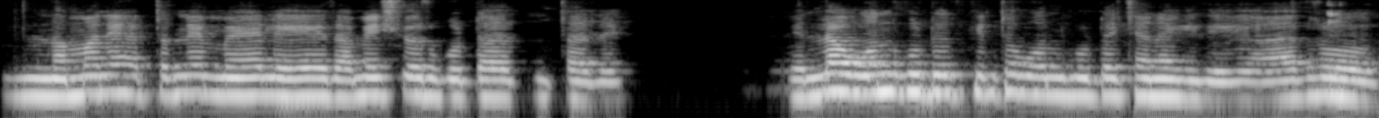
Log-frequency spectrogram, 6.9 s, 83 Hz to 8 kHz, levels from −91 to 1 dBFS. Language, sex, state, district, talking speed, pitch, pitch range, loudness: Kannada, female, Karnataka, Shimoga, 130 wpm, 195 Hz, 180-210 Hz, -18 LUFS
